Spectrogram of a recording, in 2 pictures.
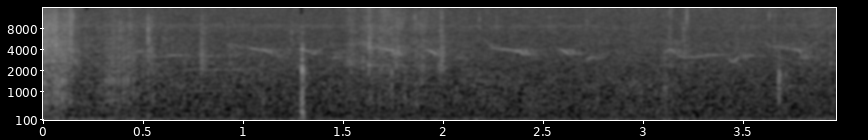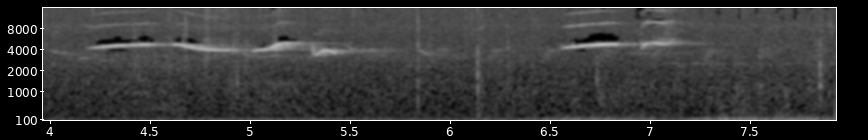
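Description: Wild bird calling: a few faint chirps, then two louder whistled calls that rise and fall, about four seconds in and again near seven seconds. A low rumble builds toward the end.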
